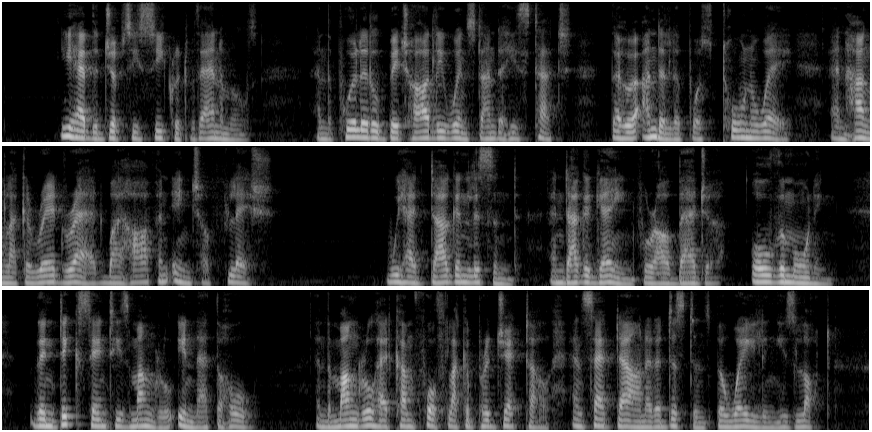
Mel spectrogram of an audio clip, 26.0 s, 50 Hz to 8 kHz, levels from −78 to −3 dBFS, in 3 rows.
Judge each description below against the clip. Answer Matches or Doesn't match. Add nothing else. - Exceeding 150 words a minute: Matches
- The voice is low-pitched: Matches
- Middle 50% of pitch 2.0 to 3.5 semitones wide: Matches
